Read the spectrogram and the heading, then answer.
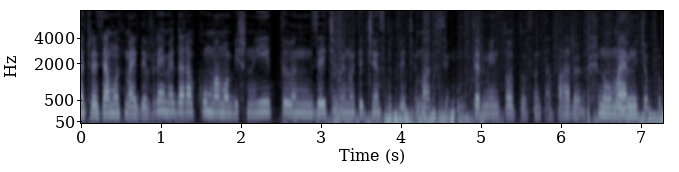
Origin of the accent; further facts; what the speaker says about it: Botoșani, Botoșani County, Romania; sunt din Botoșani și am 18 ani.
